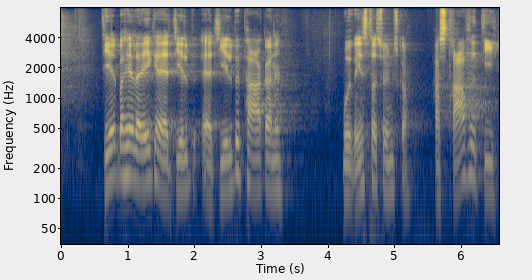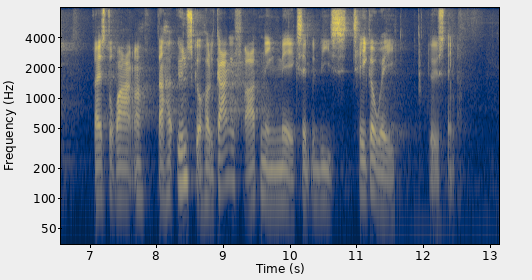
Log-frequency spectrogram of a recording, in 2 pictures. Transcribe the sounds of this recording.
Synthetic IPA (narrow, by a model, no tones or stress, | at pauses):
d̥ejel̰b̥ɐɦel̰ɐe̝ɡ̥ə̥ | æd̥jelb̥əpʰɑ̈ːɡ̥ɐnə | mo̝ð̞ˠʋensd̥ʁɐsønsɡ̥ɐ | hɑ̈sd̥ʁɑ̈fəð̞̩ˠd̥i | ʁɛsd̥o̝ʁɑ̈ŋ̰ɐd̥ɑ̈ɦɑ̈ʔønsɡ̥ð̩ˠɒɦɒ̽l̰̥̚ɡ̥ɑ̈ŋ̰ifɒʁad̥ne̝ŋn̩meeɡ̥sem̰b̥l̩ʋḭːst͡sʰeɡ̥ɐweɪ | lø̰ːsne̝ŋɐ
